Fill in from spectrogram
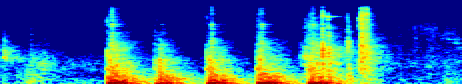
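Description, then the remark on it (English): A rapid series of about six heavy thuds pounds on a door in a steady rhythm, loud, with no voices. “Ryan wakes up on the sofa, still hearing the banging at the door.”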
